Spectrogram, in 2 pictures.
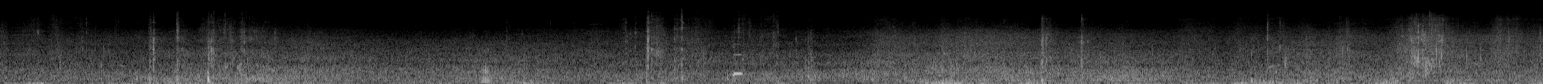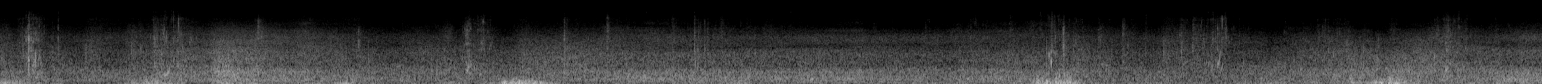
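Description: Wind on the microphone over surf on a sandy beach, broken by scattered knocks and scrapes of a metal sand scoop digging in wet sand and a few dull thumps as a boot treads the hole back in.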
